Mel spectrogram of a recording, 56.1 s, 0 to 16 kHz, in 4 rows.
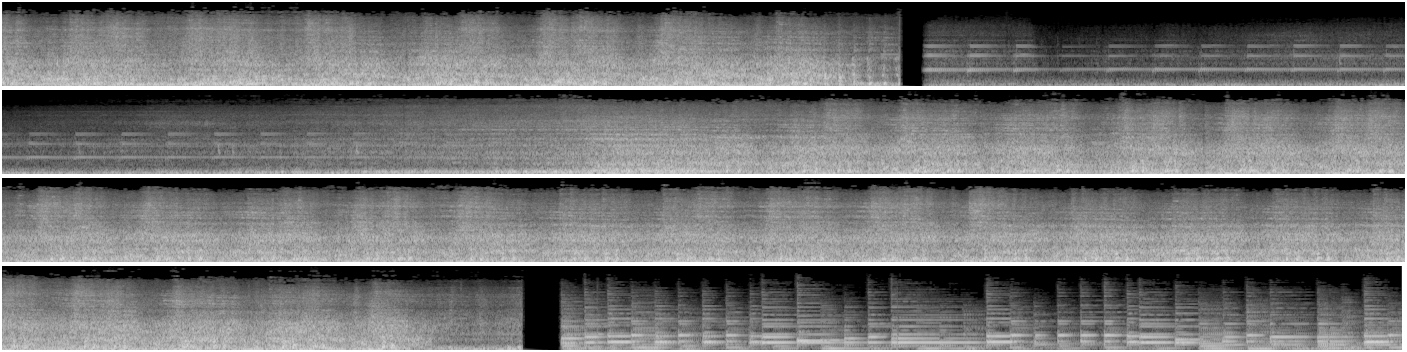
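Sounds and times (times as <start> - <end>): train wheels clicking over rail joints: 0.0 - 9.0, 19.6 - 47.3
crossing warning bell ringing: 8.8 - 19.6.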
